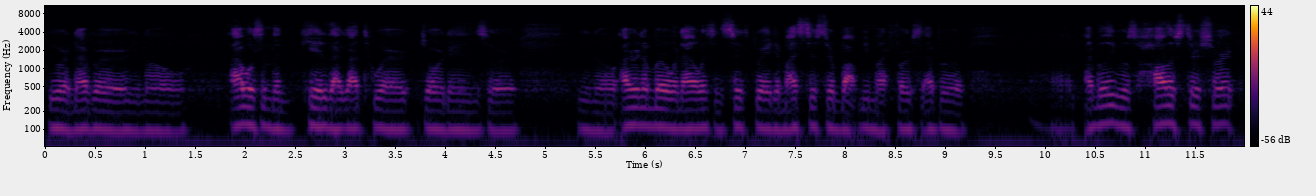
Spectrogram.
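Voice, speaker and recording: A man's voice: fairly low pitch, flat delivery, normal speed. A young man hosting a casual solo podcast, talking in a laid-back, rambling way full of filler phrases. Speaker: podcast host. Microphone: cheap plug-in computer microphone. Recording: dull lo-fi cheap mic.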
